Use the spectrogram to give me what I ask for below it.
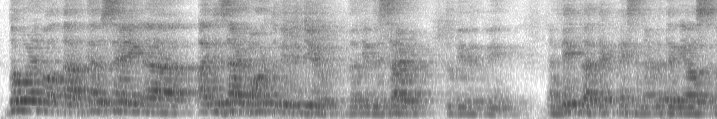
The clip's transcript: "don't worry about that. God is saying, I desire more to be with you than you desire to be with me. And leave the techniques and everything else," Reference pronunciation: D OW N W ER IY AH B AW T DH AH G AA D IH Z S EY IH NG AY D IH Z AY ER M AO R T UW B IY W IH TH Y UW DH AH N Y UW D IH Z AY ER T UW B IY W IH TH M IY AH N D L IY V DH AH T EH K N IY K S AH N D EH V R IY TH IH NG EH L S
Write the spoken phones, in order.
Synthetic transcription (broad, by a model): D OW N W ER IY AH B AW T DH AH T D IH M S EY IH NG AY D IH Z AY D M AO R T UW B IY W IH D Y UW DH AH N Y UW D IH S AY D T UW B IY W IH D M IY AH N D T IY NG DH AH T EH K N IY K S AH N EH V IY T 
